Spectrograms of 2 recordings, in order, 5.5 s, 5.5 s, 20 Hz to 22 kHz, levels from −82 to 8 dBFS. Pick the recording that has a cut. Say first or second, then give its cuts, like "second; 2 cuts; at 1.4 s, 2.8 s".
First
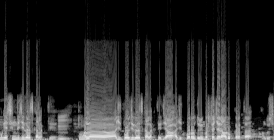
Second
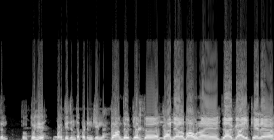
second; 3 cuts; at 2.2 s, 3.2 s, 4.4 s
